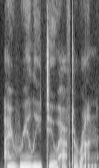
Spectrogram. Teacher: The emphasis is on run.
